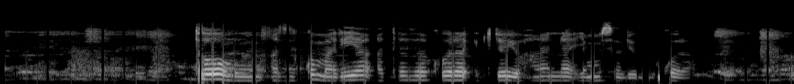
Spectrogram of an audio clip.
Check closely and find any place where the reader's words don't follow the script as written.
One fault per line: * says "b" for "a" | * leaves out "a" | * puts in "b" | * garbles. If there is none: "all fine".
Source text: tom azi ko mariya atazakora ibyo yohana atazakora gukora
* says "yamusabye" for "atazakora"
